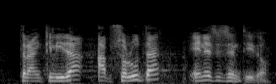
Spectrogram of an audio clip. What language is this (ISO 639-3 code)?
spa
